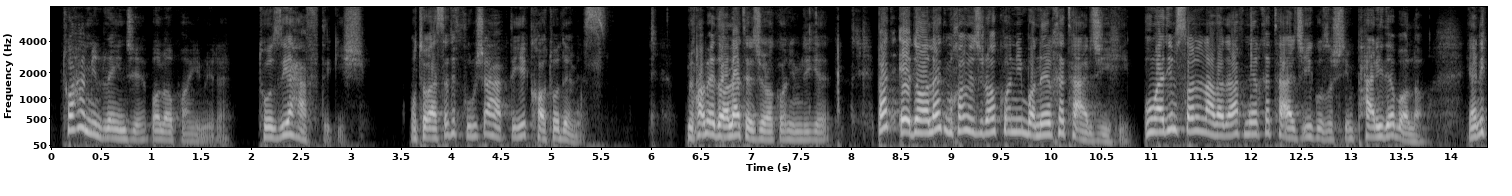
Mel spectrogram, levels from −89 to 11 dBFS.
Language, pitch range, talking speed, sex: Persian, 150-240 Hz, 140 wpm, male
